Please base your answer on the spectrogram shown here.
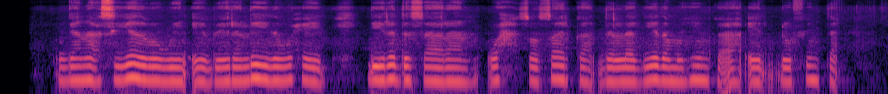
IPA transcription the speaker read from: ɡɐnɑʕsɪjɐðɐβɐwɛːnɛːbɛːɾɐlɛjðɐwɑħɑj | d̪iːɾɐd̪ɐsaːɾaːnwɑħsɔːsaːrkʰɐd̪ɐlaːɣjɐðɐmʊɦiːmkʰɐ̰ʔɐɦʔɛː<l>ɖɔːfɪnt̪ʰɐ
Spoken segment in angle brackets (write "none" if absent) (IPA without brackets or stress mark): none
